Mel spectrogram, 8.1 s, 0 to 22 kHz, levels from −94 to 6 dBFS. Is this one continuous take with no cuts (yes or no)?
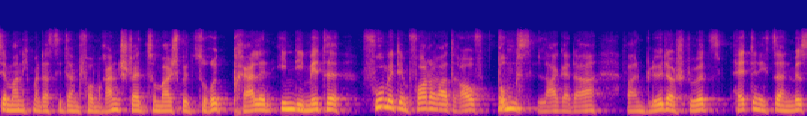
yes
